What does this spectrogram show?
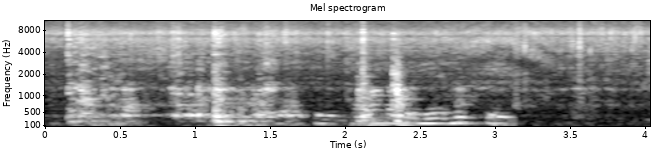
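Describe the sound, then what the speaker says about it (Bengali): Masala with ginger sizzles and crackles steadily in a pan for a Bengali potol paneer curry, with a spatula stirring through it in irregular scrapes and clinks, close and fairly loud, with no one talking. "মশলাটা একটু ভালো করে ভেজে নেবো যাতে কাঁচা গন্ধটা চলে যায়।"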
